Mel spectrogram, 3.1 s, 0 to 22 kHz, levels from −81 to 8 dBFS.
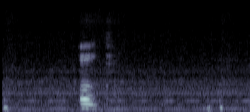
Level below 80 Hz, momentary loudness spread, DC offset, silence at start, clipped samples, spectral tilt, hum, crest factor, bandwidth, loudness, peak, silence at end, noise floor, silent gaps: -64 dBFS; 28 LU; under 0.1%; 0.05 s; under 0.1%; -7 dB/octave; none; 24 dB; 15 kHz; -22 LUFS; -6 dBFS; 0.35 s; -49 dBFS; none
